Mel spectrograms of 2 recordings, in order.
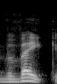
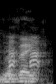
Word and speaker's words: Vivek: It's actually, that's not how you say it. Vivek is how you say it. Vivek. Yeah.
